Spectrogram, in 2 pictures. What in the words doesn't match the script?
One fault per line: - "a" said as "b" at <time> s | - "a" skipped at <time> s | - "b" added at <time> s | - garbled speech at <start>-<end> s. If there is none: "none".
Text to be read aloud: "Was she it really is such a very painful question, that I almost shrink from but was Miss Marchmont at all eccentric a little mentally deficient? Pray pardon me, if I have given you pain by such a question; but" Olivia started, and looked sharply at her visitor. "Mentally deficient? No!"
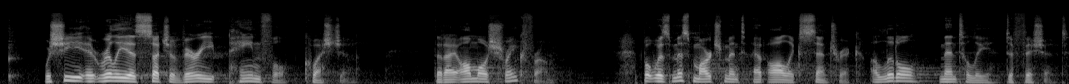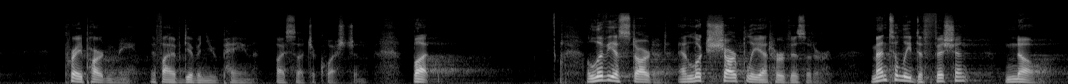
none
